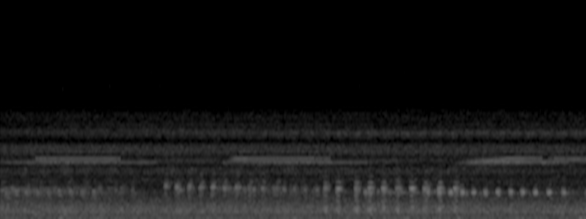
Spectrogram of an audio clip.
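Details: Frogs singing in the fields, recorded during fishing: a long run of rapid pulses starts softly and grows louder near the end, backed by a steady high whine and hiss.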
